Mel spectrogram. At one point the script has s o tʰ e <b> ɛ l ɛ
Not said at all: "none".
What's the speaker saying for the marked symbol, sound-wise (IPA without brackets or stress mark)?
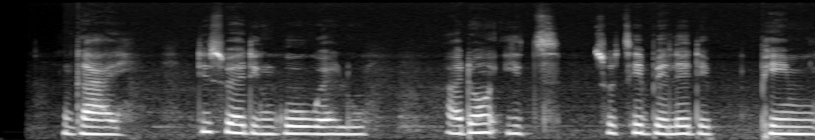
b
